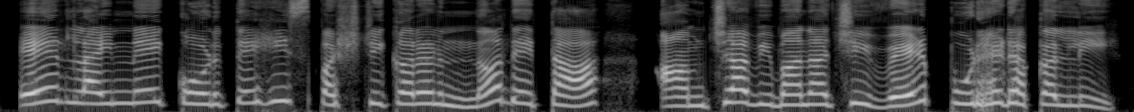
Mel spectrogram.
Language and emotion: Marathi, angry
